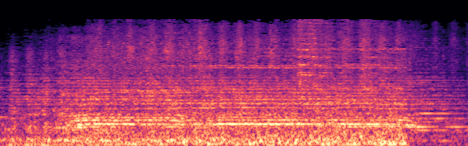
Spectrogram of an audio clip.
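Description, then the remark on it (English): A train rumbles past, a dense, loud clatter of wheels on rails with a faint whistling tone running through it, holding steady before easing off at the very end. “Seriously, stop the train!”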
